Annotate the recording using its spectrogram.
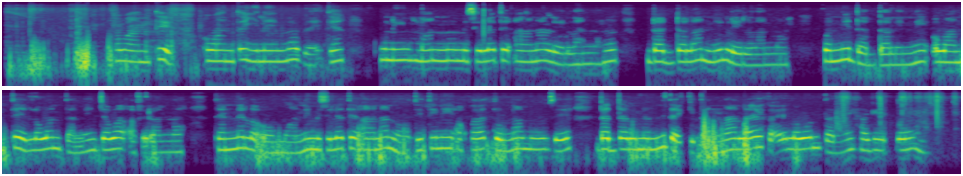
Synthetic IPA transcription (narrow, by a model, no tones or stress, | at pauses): ʔɔwaːnt̪ɛɔwant̪ɛjɪneːmːɔbeːt̪ɛ | kʊnɪmɐnːɔmɪsɪlɛt̪ɛʔaːnɐleːlːɐnːɔɦʊ | d̪ɐd̪ːɐlɐnːɪleːlːɐnːɔ | kɔnːɪd̪ɐd̪ːɐlɛnːɪʔɔwɐnt̪ɛlɔwɔnt̪ɐnːɪd͡ʒɐwaʔɐ̰fɪɾɐnːɔ | t̪ɛnːɛlɐ̰ʔɔmːanːɪmɪsɪlɛt̪ɛʔaːnɐnoːt̪ɪt̪ɪnɪɐfaːt̪ːɔnːɐmuːzeː | d̪ɐd̪ːɐlnɔnːɪt̪ɐkːɪt̪ɐ̰nːɐlɐʔɛkɐʔɛlɔwɔnt̪ɐnːɪɦɐɡiːɗoːmːɔ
